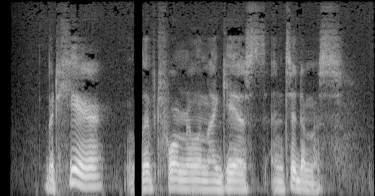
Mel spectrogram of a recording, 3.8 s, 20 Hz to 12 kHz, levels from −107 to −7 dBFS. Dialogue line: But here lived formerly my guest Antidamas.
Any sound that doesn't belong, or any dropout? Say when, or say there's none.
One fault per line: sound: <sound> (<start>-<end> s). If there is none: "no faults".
sound: dropout (1.3-1.4 s)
